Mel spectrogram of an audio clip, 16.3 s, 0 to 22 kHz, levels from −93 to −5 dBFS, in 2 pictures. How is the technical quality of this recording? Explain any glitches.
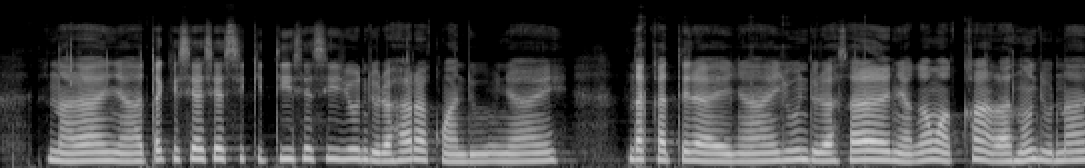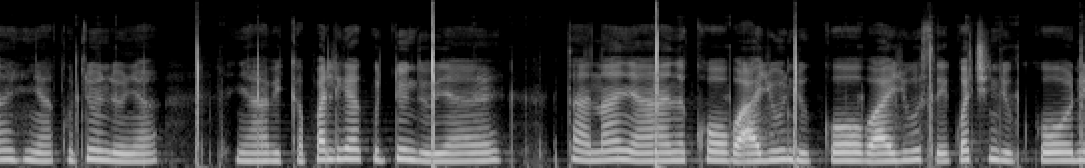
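The technical quality of this recording is good, with no glitches to explain.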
